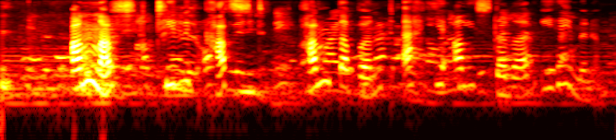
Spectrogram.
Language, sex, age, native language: Icelandic, male, 18-19, Icelandic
